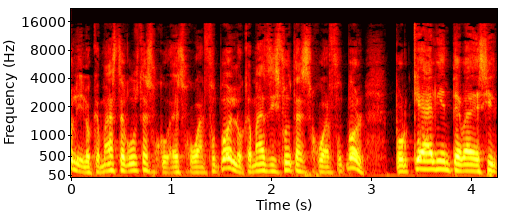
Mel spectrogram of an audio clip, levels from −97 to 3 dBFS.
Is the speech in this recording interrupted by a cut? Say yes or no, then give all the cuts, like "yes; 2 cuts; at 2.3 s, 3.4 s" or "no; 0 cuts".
no; 0 cuts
